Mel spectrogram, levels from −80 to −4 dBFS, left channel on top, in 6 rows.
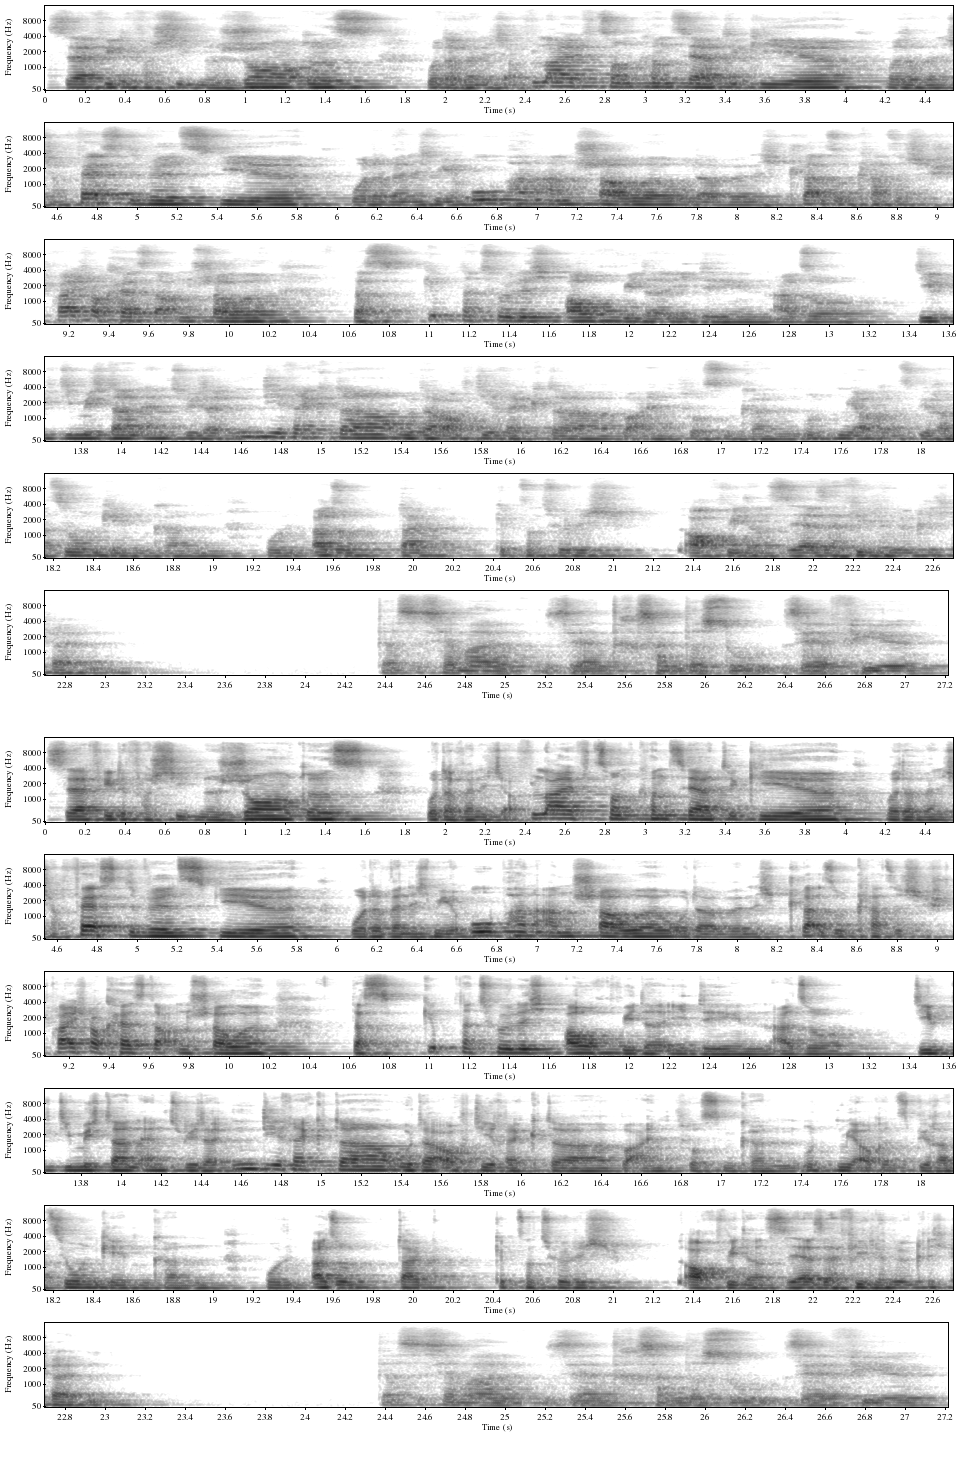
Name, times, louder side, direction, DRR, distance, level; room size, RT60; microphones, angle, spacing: voice 1, 0.0-13.1 13.4-19.0 19.3-20.1 20.4-21.0 21.3-23.0, right 4 dB, 60° right, 5 dB, 0.3 m, -25 dB
voice 2, 24.4-27.0, left 3 dB, 20° left, 1 dB, 0.3 m, -33 dB
2.3 x 2.3 x 3.6 m, 0.71 s
head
